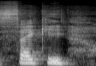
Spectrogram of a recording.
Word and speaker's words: psyche: here because i think you're pronouncing the word suke which is a greek and right way to do it and i said psyche only because i think people recognize that word but it's it's sort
